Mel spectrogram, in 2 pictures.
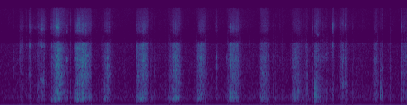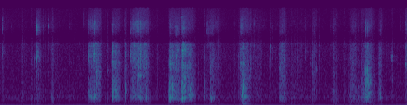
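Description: Close-up mouth sounds of eating crisp chips: repeated short, sharp crunches and chewing, a few per second, with a louder run of crunches about eight to ten seconds in.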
